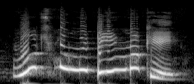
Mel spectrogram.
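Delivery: high, wide-eyed innocent question; a child playing sweet innocence, pitched very high; innocently. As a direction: ask as if you truly don't know. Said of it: "asked Little Miss Mucky innocently".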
